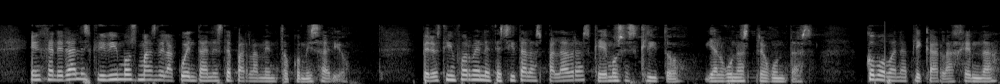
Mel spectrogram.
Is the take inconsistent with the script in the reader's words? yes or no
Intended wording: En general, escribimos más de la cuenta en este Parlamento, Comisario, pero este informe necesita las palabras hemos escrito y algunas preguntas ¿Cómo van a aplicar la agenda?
yes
